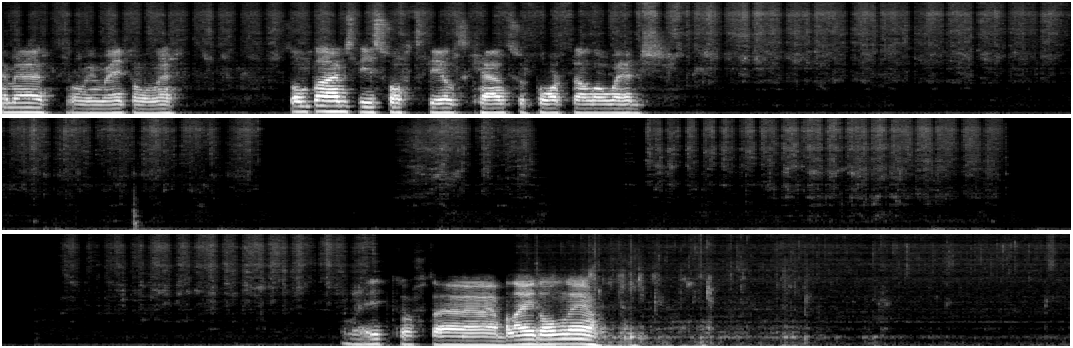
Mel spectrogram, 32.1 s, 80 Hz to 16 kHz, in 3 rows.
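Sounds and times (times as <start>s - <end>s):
knife scraping on whetstone: 0.0s - 13.4s, 14.6s - 16.1s, 16.9s - 20.8s, 21.9s - 25.1s.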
